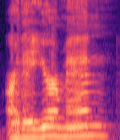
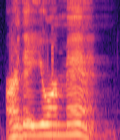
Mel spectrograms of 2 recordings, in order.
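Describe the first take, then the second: First: Said in the usual way. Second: High, loud, insistent question falling sharply at the end; impatient. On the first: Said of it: "asked George". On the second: A narrator's reading. George when Ulrich did not answer, impatient. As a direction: press the question harder, demanding an answer. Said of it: "he repeated impatiently".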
